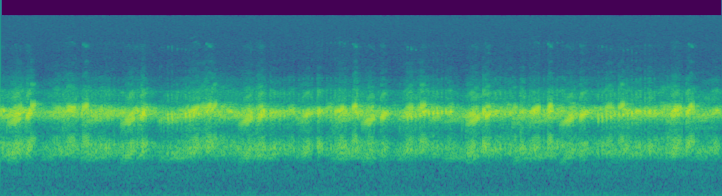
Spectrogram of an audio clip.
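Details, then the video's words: Numerous wetland frogs croaking in spring behind a house, captured live with no looping: a continuous layered chorus of fast, rattling trills, with brief dips and surges in volume. "Ambient Noise for Sleep Frogs"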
